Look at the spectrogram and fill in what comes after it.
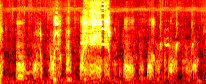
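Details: Farm pigs around a mother sow giving birth: a steady run of short, low grunts with one drawn-out, shrill squeal near the middle, then more grunting.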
